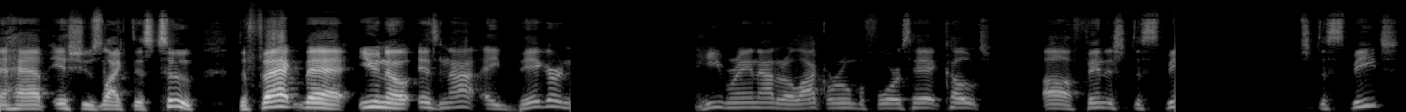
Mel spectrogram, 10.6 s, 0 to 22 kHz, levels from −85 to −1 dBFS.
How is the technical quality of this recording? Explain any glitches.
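The recording has three glitches: a zipper noise on one level change and two stream reconnects.

From 2.90 to 3.34 s, after "fact that you", zipper noise: the level drops about 15 dB in unsmoothed 2 dB steps, roughly twenty per second. Each step ticks audibly, and the waveform envelope shows a staircase.

At 4.28 to 5.24 s, after "a bigger", a stream reconnect leaves about 0.91 s of silence before a fresh decoder resumes at "he ran out of", roughly a second later in the stream. The waveform shows a flat gap. At 8.81 to 10.20 s a second reconnect gives about 0.93 s of silence, then resumes 464 ms earlier, so some audio repeats. On the spectrogram, both gaps appear as blank columns.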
